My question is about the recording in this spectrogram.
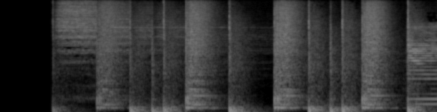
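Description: Background music opening with a rock drum-kit intro: bass drum, snare and crashing cymbals hit in an uneven pattern. It starts about a second in, after silence.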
